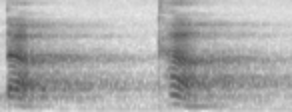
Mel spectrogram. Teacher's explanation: जो हमारी टंग होती है वो कहीं ना कहीं हमारे दंत को टच कर रही होती है।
